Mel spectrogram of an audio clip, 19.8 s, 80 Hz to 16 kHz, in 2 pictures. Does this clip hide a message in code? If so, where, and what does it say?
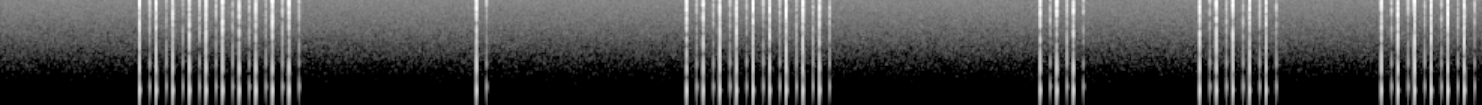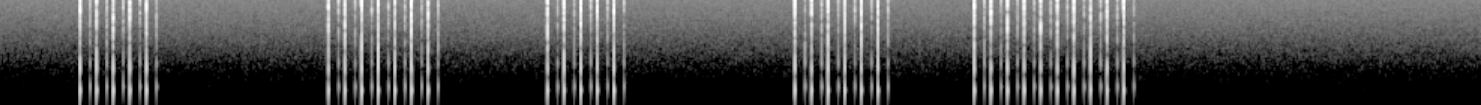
Yes: pulse dialling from 0.9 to 17.4 s, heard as clicks on a phone line, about 9 pulses a second. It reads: 0 1 9 3 5 6 5 7 5 6 0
